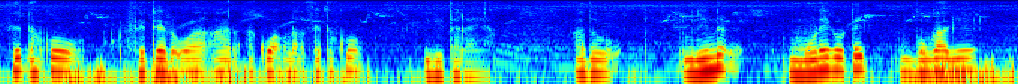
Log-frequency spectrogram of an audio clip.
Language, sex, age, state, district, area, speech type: Santali, male, 30-45, Jharkhand, Seraikela Kharsawan, rural, spontaneous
